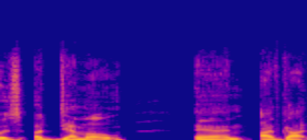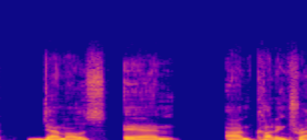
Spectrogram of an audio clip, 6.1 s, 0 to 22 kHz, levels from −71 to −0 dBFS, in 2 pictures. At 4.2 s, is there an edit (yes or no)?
yes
